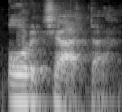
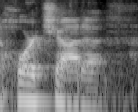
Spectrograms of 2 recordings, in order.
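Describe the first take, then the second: First: The word begins with no H sound at all. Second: The word begins with an audible H sound. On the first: The speaker calls it right. "usually an H on the beginning of a Spanish uh, word uh, is going to be silent" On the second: The speaker calls it wrong. "don't make the mistake of sounding like a, uh, a gringo and saying horchata"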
